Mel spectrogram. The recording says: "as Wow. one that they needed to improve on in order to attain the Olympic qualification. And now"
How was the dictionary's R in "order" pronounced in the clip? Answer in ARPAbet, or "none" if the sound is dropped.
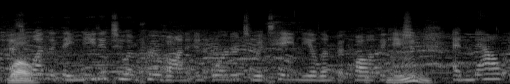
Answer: R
